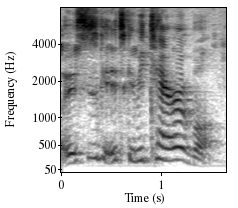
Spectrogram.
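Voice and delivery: high whiny giggle; can't stop laughing; laughing despair. Real, not acted.

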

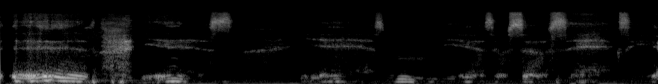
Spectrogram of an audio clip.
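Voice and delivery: breathy, husky whisper of yes; sultry whisper. Pretend. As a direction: whisper it seductively. Sultry whispered reaction to sexy episode.

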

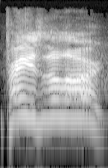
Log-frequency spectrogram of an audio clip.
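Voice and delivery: shouted high and loud, Praise the Lord; loud congregation shout. Real, not acted. Congregation answers the preacher's count with a loud shout. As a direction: call it out with umph. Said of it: "do it with umph".

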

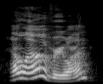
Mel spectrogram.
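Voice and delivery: normal talking voice

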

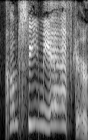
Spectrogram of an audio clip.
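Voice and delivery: very high, strained craggly geezer order; hammed-up screechy old-man summons; aggro old man. Old man at dump summons the customer, aggro high screech. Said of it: "he's aggro as fuck".

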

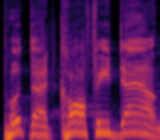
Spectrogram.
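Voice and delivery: high, loud, slow actor's command; Alec Baldwin. Acted. Comic as actor in Glengarry, loud commanding impersonation. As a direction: bellow it as a hammed-up movie tyrant. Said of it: "Alec Baldwin just being like".

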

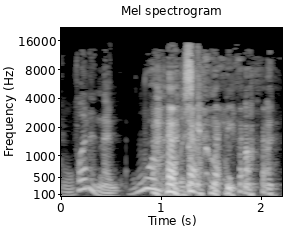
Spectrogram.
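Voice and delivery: high, slow, laughing bewilderment; baffled disbelief. Retold or imitated. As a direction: gasp out the confusion with a laugh. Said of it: "I'm like".

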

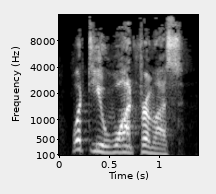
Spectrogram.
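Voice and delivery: mild growl. A narrator's reading. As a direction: demand it like a wary guard dog. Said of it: "Pongo growled".

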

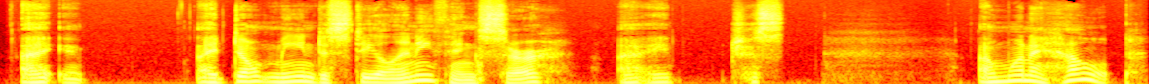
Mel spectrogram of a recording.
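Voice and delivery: put-on an earnest young writer begging to help; young Will, earnest.

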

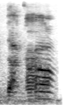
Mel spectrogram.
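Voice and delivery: choking on a drink; sputtering through a choke. Real, not acted. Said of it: "Sorry, choking".

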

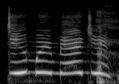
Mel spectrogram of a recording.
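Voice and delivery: high mock pleading voice; mocking friends. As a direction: beg like an eager fan. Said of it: "all my friends are like".

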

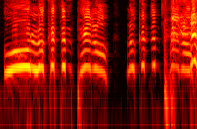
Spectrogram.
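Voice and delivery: high, gleeful little leprechaun voice. Retold or imitated. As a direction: squeal it like a giddy leprechaun. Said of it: "You sound like a little leprechaun".

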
